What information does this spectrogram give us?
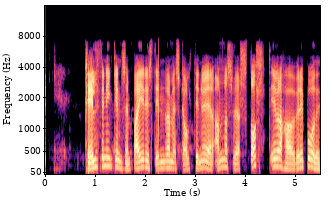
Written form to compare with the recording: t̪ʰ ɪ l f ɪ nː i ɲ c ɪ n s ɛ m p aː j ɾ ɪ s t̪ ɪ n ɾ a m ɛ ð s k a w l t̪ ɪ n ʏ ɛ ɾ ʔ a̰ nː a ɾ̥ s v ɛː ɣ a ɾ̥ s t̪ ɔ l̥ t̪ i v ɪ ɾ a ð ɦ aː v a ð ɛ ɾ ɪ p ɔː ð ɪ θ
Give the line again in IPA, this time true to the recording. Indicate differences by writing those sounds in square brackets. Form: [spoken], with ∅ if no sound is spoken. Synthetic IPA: t̪ʰ ɪ l f ɪ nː i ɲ c ɪ n s ɛ m p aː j ɾ ɪ s t̪ ɪ n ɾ a m ɛ ð s k a w l t̪ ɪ n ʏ ɛ ɾ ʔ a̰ nː a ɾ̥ s v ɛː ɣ a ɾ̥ s t̪ ɔ l̥ t̪ [ɪ] v ɪ ɾ a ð ɦ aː v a [v] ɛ ɾ ɪ p ɔː ð ɪ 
